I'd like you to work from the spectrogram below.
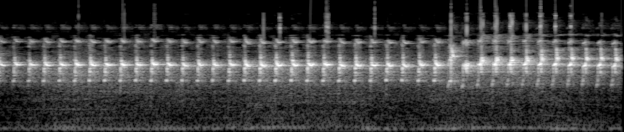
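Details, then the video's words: Long ngekek trill of a lovebird, recorded unedited as a training sound for young and adult birds: a rapid, even stream of high notes held for over four seconds, shifting slightly upward and coarser near the end. "Masteran Lovebird Yang lagi Viral, Ngekek Panjang Suara Asli Jernih"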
